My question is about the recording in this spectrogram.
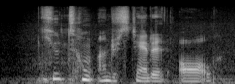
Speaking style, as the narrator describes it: he muttered

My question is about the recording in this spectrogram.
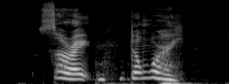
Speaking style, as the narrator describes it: he panted

